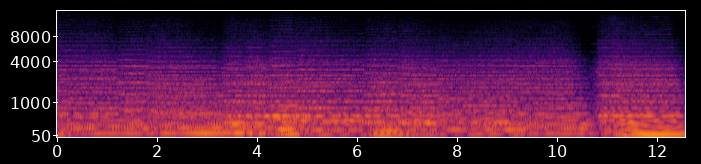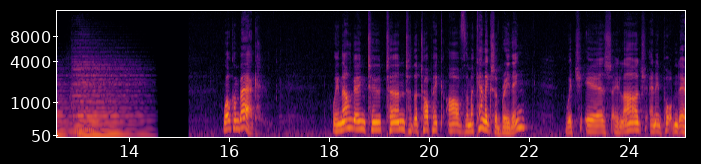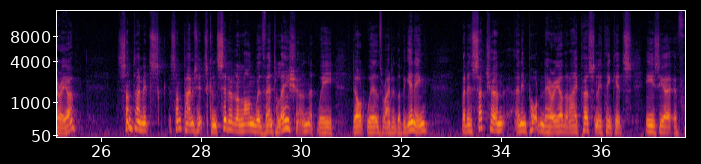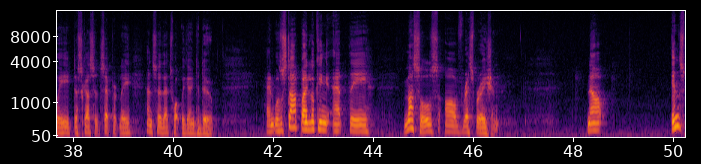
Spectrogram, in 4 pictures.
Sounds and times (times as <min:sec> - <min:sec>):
Speech: 0:15.9 - 0:16.8, 0:18.1 - 0:22.0, 0:22.8 - 0:25.6, 0:26.4 - 0:32.6, 0:33.2 - 0:40.9, 0:41.9 - 0:44.0, 0:44.6 - 0:46.6, 0:48.3 - 0:48.8, 0:50.0 - 0:50.2.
